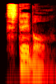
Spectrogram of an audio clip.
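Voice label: "stable", American English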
